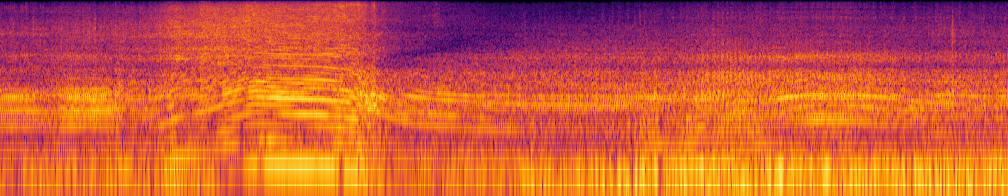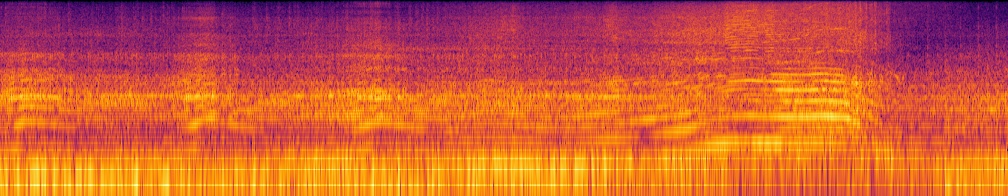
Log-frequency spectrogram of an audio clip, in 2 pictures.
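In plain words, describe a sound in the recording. A snowmobile engine revs loudly as it passes close by.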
